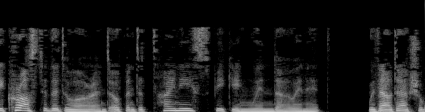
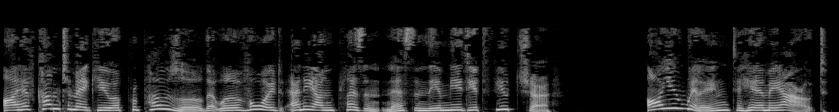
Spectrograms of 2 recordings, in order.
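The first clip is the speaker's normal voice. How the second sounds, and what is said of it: Well-to-do British accent, pleasant tenor. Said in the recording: “This accent was British, quite well-to-do, its tenor pleasant.”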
